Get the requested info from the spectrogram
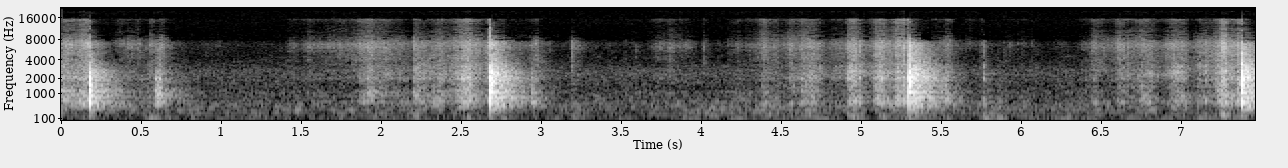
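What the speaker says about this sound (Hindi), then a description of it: "सेब के इस हिस्से को कटिंग कर लेंगे।" A knife chops through an apple into pieces on a cutting board, with several sharp, close impacts spaced apart at an irregular rhythm and quiet gaps between them.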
